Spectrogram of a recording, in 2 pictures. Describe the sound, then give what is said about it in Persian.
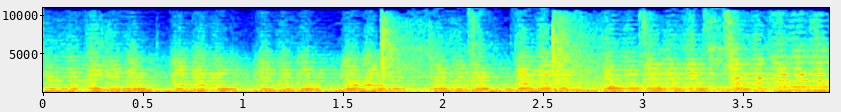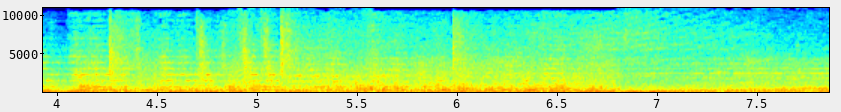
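A train rumbles steadily along the rails, a loud, dense mechanical roar with repeated metallic clacks and squeals running throughout, no voices present. “سرعت قطار رو میتونی زیاد کنی؟”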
